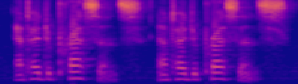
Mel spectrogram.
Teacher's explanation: another long word where the stress is on the second to the last syllable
